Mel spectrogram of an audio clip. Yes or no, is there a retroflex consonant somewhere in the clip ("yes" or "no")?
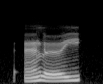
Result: no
